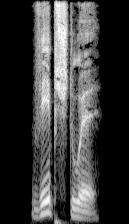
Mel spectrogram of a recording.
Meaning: loom (for weaving)
- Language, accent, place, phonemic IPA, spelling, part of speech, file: German, Germany, Berlin, /ˈveːpˌʃtuːl/, Webstuhl, noun, De-Webstuhl.ogg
